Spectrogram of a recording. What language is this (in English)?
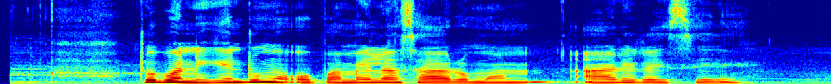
Masai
